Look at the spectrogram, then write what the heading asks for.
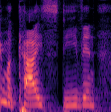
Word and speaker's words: Mackay-Stevens: Gary Mackay-Stevens from Dundee United as well, the Scotman, that's how you say it.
